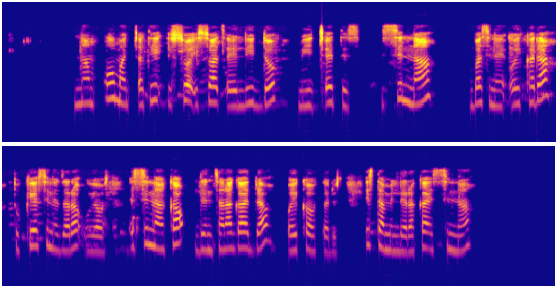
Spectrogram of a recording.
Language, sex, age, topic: Gamo, female, 18-24, government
